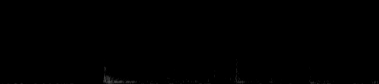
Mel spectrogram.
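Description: Footsteps thud softly on a wooden stage.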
